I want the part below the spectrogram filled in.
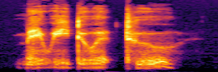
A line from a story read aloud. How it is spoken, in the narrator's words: One of them whispered to the great raven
